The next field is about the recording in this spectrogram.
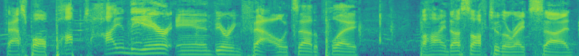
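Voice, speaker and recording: At a moderate pace, a man with a mid-range, slightly bright voice calls the game on live radio outdoors at a ballpark or field. He gives a detailed account of the action, turning up the intensity for big plays, and the outdoor broadcast has faint background noise.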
